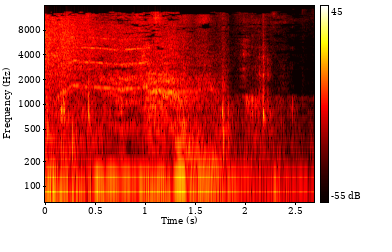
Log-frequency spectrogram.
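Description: A horse being reined in whinnies loudly in a few breathy bursts over a rough, low rumble.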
